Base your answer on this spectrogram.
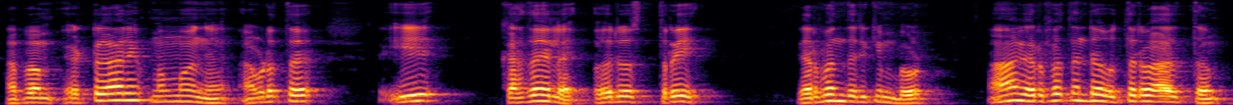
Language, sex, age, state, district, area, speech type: Malayalam, male, 60+, Kerala, Thiruvananthapuram, urban, spontaneous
